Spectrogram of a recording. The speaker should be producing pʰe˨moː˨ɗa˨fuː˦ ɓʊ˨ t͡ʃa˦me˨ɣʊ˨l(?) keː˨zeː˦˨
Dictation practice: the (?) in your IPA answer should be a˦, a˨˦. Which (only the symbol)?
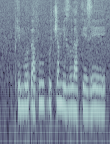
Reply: a˨˦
